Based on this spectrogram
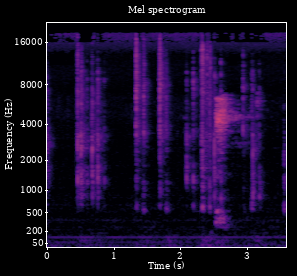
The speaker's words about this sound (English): So when I go to the Microsoft Store on my Windows 10 PC and type in Crackdown 3.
